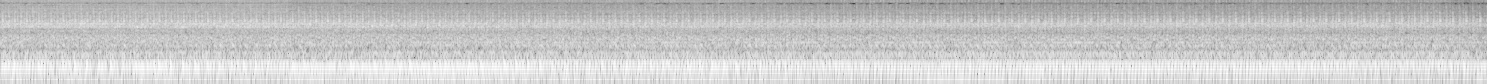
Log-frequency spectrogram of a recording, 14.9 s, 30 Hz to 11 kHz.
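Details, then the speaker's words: 1972 Plymouth Cricket small petrol engine, newly fitted carb, fuel source and ignition, idling unevenly with clearly audible loose valve tick; owner suspects one or two valves are tight, possibly partly behind the backfiring and imbalance. "Now the valves sound loose. You can hear them pretty good. But I'm thinking that there's probably one or two of them in there that are a little tight."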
